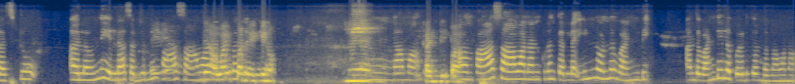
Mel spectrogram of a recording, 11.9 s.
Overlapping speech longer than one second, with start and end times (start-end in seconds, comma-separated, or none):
2.1-4.0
